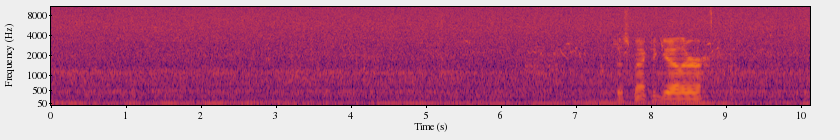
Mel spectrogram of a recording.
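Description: A hive tool scrapes and pries at wooden frames.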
